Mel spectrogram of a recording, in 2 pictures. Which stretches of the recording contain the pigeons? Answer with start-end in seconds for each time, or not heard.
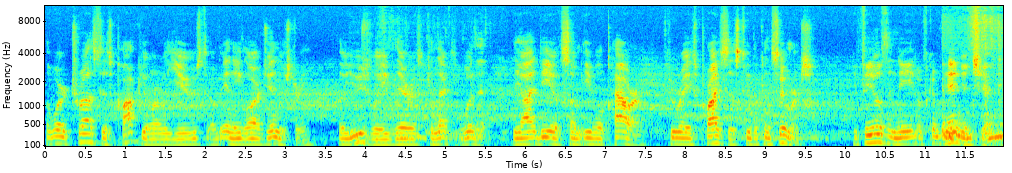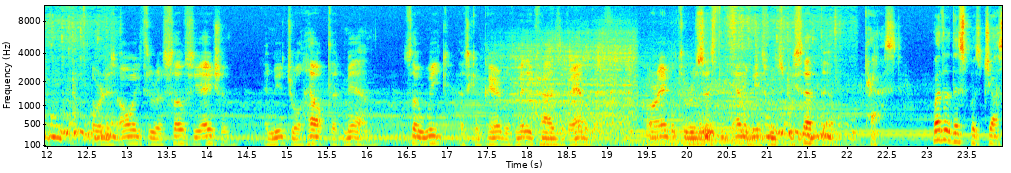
3.8-5.8, 11.2-12.9, 20.1-22.1.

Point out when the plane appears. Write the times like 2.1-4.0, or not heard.
0.0-23.9.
